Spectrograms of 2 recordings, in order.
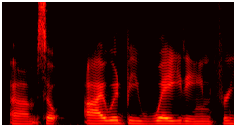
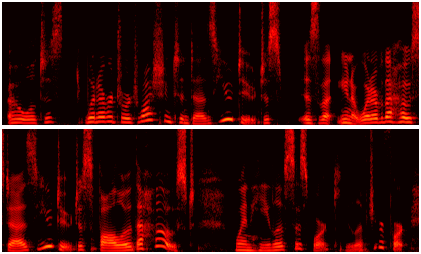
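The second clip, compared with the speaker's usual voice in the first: breezy instruction; 4 semitones higher than usual. Retold or imitated. Voicing consultant advising the dinner guests.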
